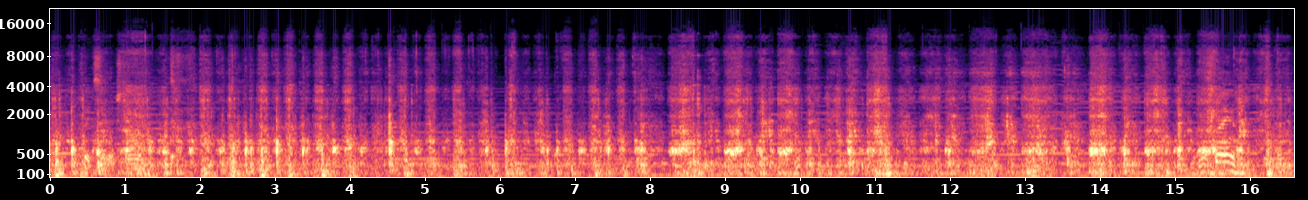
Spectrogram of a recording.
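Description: An old hatchet blade is sharpened with steady, repeated rasping strokes, loud and close, a continuous gritty scraping rhythm with no talking.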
